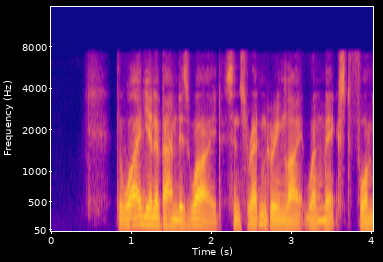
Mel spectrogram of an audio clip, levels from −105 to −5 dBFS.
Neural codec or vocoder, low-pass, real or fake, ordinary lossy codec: codec, 16 kHz, 1.1 kbps, Voila-Tokenizer; 7.2 kHz; fake; none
